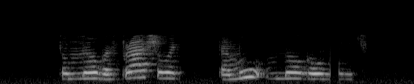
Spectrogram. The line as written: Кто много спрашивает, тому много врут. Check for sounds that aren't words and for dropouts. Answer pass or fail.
fail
